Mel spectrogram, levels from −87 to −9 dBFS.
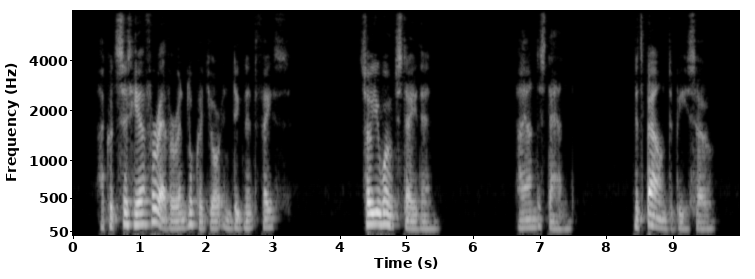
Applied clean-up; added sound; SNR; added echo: none; none; none; none.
